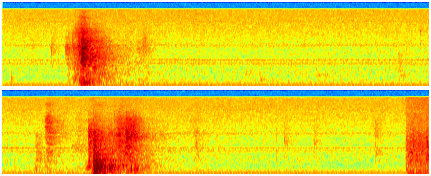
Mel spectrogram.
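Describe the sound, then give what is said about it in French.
A sharp latch click as a door in an empty entrance hall is unlocked with a key card, then a few seconds later a louder clunk and rattle as the door is pulled open, over a steady low electrical hum. “Longe couloir, le hall vide, et ouvre la porte avec une carte.”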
